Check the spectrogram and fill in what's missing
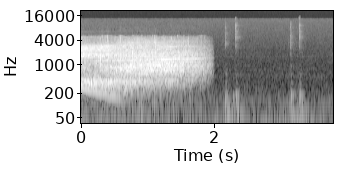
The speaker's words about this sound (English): Ladies and gentlemen, let's hear it for you. Got a good ovation.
